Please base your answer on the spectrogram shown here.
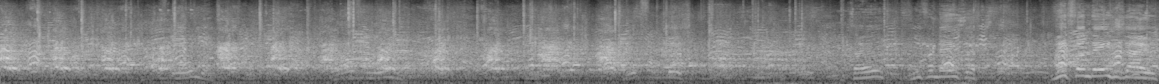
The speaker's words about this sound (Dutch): Ja, de honden worden op ons gericht nu. De honden worden op ons gericht, hè?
